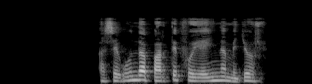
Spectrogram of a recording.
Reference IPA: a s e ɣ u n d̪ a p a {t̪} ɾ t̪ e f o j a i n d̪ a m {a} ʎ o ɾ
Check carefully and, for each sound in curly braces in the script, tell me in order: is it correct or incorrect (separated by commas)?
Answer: incorrect, incorrect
